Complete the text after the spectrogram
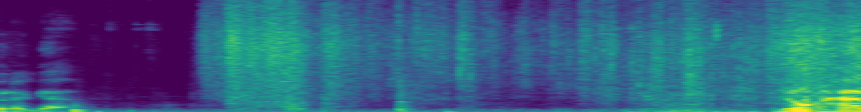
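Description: A plastic bag rustles and crinkles.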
